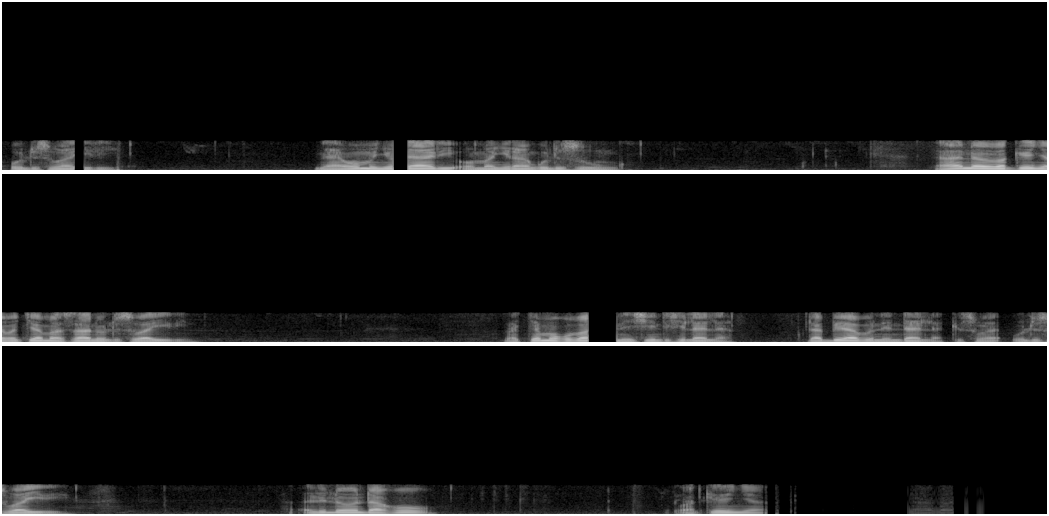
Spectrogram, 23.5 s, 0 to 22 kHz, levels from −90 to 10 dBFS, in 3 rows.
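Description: Packet loss filled with silence cuts holes in the speech at 0.54 s (80 ms), 2.93 s (120 ms), 12.23 s (220 ms) and 21.38 s, where 120 ms drops out in short gaps across 160 ms. Each gap is silent with hard edges, which fits lost 10 ms packets.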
